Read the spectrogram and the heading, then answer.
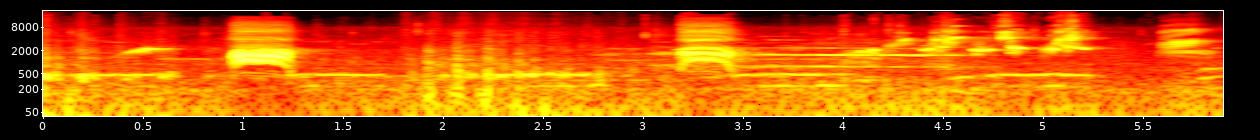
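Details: Hungry crows eating together and fighting over food: two loud, harsh, rasping caws about two seconds apart, with steadier low tonal notes from other birds between them.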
